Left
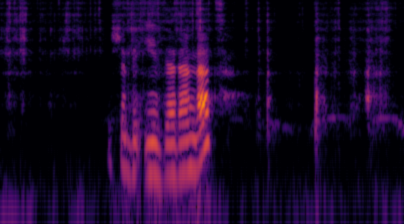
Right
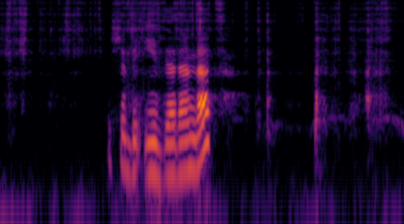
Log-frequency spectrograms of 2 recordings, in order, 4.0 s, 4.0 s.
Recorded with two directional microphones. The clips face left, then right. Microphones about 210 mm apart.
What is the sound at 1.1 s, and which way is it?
Speech, 25° right (ahead or behind).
